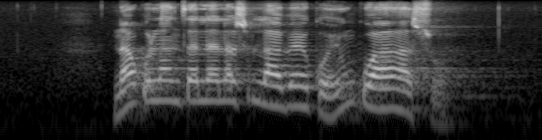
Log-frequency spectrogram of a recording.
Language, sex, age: Tsonga, male, 20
